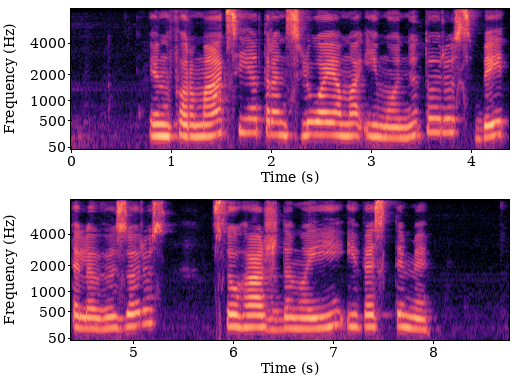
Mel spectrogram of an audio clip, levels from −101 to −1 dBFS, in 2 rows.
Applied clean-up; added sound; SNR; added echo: none; none; none; none.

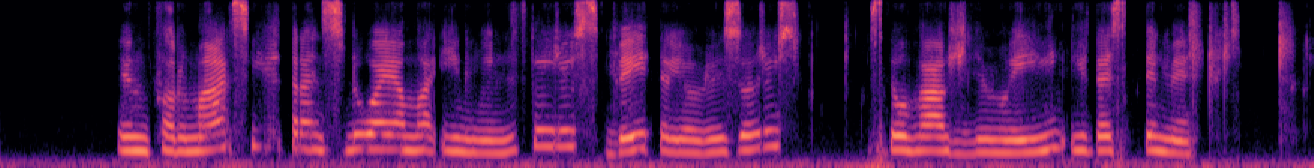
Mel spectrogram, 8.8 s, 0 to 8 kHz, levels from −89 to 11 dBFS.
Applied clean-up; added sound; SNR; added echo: neural diffusion model UNIVERSE++.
